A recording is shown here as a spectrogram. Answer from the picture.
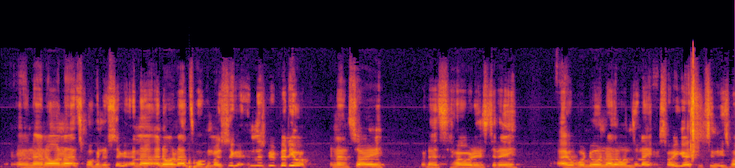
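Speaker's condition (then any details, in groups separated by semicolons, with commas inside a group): Cerebral palsy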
